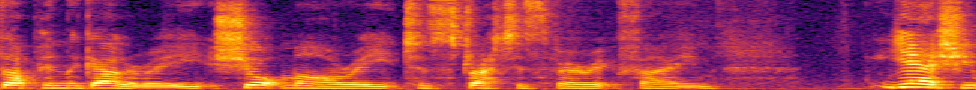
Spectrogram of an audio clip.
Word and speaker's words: Marie: a bit more memorable mari rhyming with starry and lloyd well that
